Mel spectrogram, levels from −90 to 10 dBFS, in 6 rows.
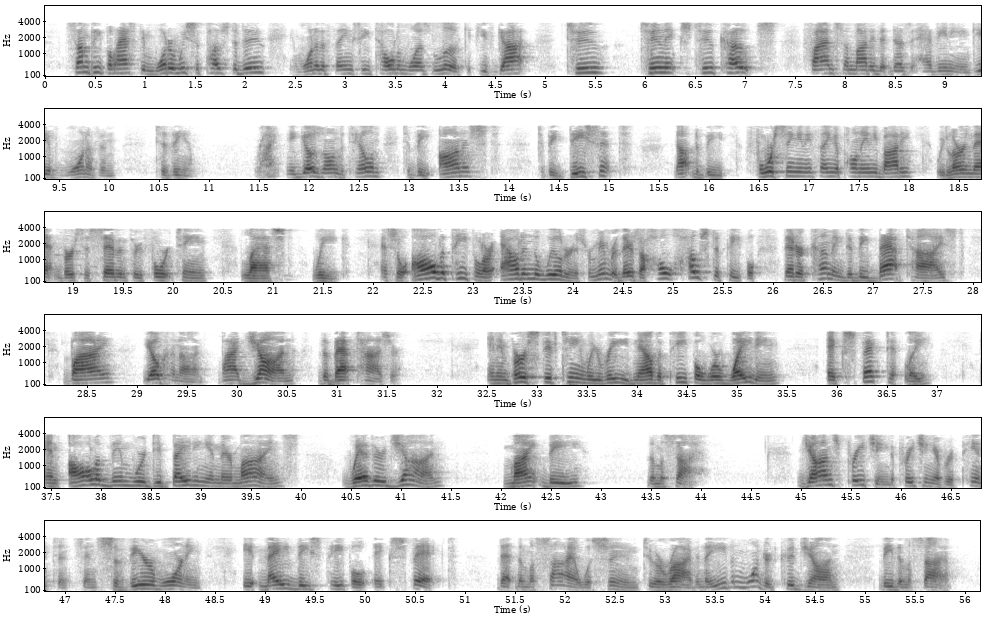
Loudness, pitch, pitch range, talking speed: -25 LUFS, 160 Hz, 135-185 Hz, 170 wpm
